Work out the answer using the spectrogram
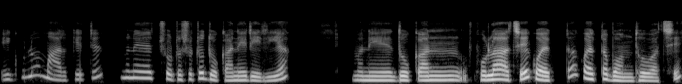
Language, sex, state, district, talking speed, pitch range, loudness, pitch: Bengali, female, West Bengal, Jhargram, 140 wpm, 195-260 Hz, -18 LUFS, 210 Hz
